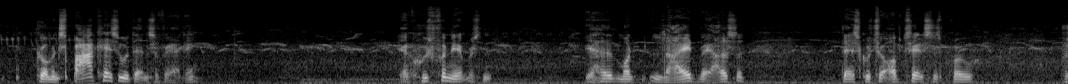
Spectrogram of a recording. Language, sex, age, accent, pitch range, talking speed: English, male, 60-79, Danish, 85-140 Hz, 120 wpm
